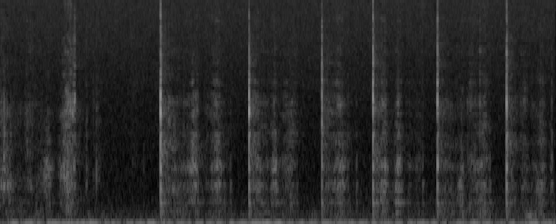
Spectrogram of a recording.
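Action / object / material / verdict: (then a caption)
tap / small cardboard soap box with a bar inside / cardboard / none. A long nail scratches and taps the printed front of a small cardboard Dove soap box held in the hand, with a bar of soap inside. Soft, dry papery scratching runs throughout, broken by six sharp, bright taps that stop almost instantly.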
